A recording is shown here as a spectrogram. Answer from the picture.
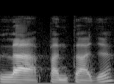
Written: screen

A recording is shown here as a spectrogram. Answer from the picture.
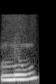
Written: nous

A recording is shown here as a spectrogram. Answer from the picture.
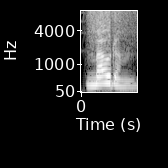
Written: modem

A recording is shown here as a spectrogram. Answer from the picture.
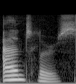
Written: antler

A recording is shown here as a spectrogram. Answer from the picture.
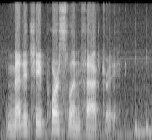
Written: Medici

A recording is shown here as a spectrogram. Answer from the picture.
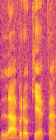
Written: skewer

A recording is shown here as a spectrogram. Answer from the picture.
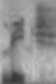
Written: leach

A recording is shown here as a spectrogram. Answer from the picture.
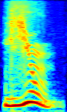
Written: lion

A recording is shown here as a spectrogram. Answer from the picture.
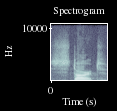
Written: start

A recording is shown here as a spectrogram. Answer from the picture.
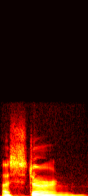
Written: ASTERN

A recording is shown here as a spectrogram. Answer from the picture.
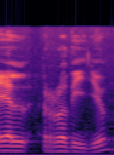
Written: roller

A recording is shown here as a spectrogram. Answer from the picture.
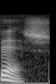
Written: fish food

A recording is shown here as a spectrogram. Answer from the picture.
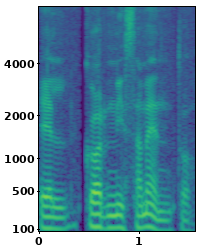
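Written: entablature

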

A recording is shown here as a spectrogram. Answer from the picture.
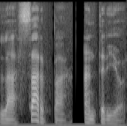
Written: forepaw

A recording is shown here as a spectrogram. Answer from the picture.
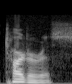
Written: Tartarus

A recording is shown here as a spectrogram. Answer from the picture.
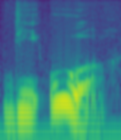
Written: clock

